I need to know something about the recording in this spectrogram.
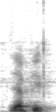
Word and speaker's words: Zabir: Abdurrahman bin Zabir di hadis ini bukan bacanya bukan Zubair tapi Zabir Abdurrahman bin Zabir tapi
